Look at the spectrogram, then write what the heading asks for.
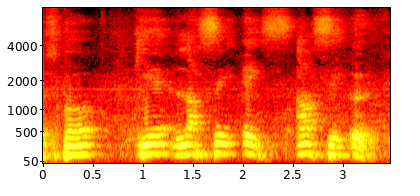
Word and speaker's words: Ace: qui est l'AC Ace, ACE. Ça se prononce en anglais Ace.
